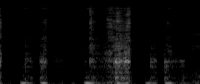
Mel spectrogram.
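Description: Pen writing on notebook paper: several short, faint scratching strokes as small circled letters are drawn.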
